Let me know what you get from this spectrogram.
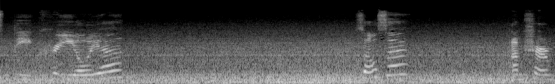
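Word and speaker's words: criolla: pronouncing that wrong still it's c-r-i-o-l-l-a but since it's a double l in a spanish language it's the yeah sound but that's hard to pronounce with it coming right after the i o so i don't know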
